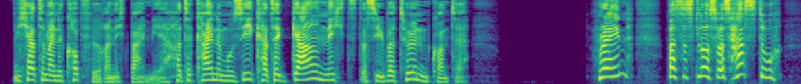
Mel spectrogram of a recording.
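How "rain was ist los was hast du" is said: frantic, alarmed, panicked, very high voice. Asking someone in sudden pain what is wrong, panicked. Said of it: "Salems Stimme klang panisch".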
